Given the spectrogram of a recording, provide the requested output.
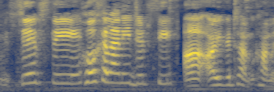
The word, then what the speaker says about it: Hokalani: My name is Hokalani Gypsy, pronounced Hokalani, but you can say Okalani. I don't really care.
